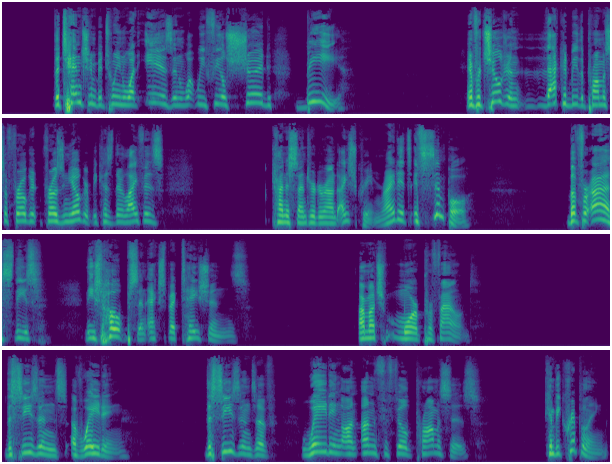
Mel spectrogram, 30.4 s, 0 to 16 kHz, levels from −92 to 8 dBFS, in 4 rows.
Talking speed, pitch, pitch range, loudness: 125 wpm, 200 Hz, 175-225 Hz, -23 LUFS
